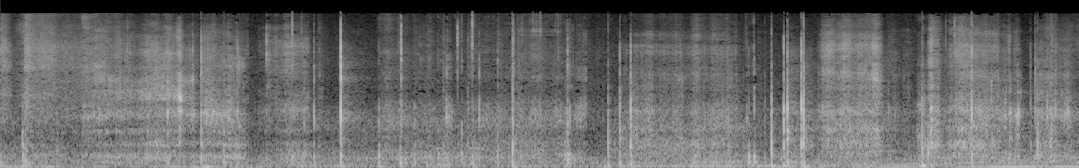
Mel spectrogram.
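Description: Long metallic nails tap and scratch the top of a small, flat, hollow aluminium USB-C hub resting on a dark table. Bright, dry clicks with almost no ring stand out over a steady scratchy, crinkly rasp.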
